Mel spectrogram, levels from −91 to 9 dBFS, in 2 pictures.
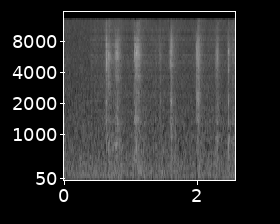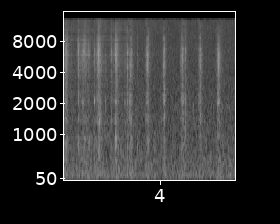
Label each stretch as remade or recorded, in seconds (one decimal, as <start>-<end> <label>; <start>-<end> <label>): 0.0-0.4 recorded; 0.4-3.5 remade; 3.5-5.1 recorded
